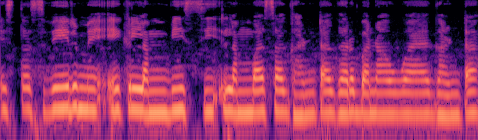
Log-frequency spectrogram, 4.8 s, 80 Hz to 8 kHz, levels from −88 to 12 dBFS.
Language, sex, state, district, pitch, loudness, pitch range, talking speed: Hindi, female, Chhattisgarh, Balrampur, 200 Hz, -15 LUFS, 190-215 Hz, 190 wpm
